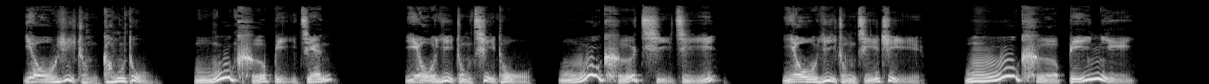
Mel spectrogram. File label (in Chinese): 男 房地产 宣传介绍; 某大厦宣传介绍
